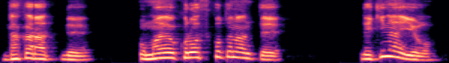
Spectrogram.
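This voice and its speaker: A man's voice: on the high side, expressive, moderate pace, lightly acted. A man playing a hesitant, loyal young friend in a student radio drama. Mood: anguished, hesitant.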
